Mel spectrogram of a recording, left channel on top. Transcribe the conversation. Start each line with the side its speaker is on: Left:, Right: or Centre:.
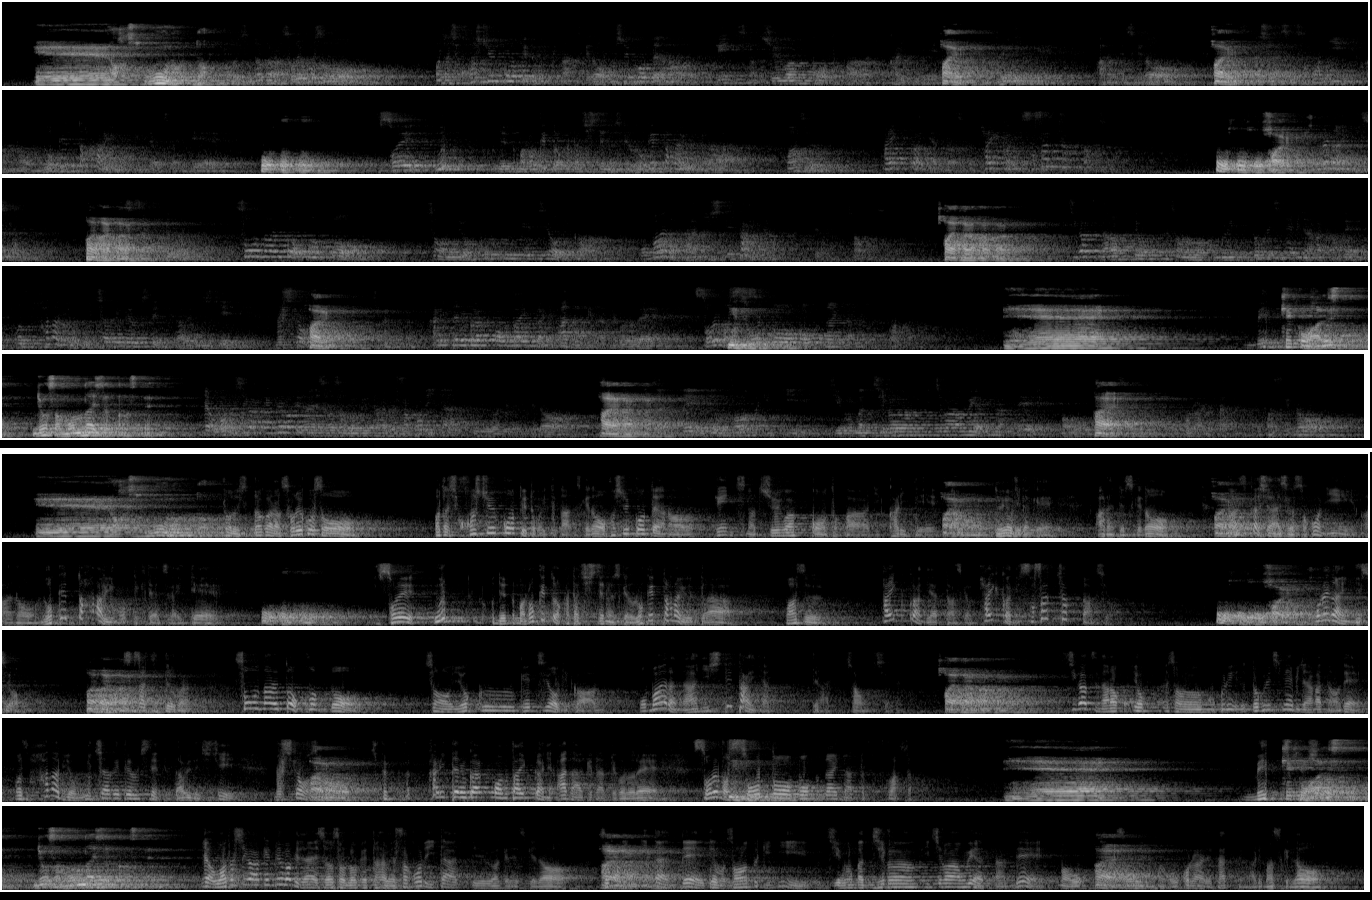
Left: ええあ、そうなんだ。
Right: そうです。だからそれこそ、私、補習校っていうとこ行ってたんですけど、補習校ってあの、現地の中学校とかに借りて、
Left: はい。
Right: あの、土曜日だけあるんですけど、
Left: はい。
Right: なぜか知らないですけど、そこに、あの、ロケット花火持ってきたやつがいて、
Left: ほうほうほう。
Right: それ、うっ、で、まあ、ロケットの形してるんですけど、ロケット花火打ったら、まず、体育館でやったんですけど、体育館に刺さっちゃったんですよ。
Left: ほうほうほう。はい。
Right: 折れないんですよ。
Left: はいはいはい。
Right: もう刺さっちゃってるから。そうなると、今度、その翌月曜日か、お前ら何してたんやってなっちゃうんですよね。
Left: はいはいはいは
Right: 4月7日、よ、その国立、独立記念日じゃなかったので、まず花火を打ち上げてる時点でダメですし、でしかもその、
Left: い。はい。
Right: <laughs> 借りてる学校の体育館に穴開けたってことで、それも相当問題になったと聞きました。
Left: うんうん。ええー。
Right: めっちゃ厳しいです。
Left: 結構あれですね。りょうさん問題児だったんですね。
Right: いや、私が開けてるわけじゃないですよ、そのロケット花火。そこにいたっていうわけですけど、そこにいたんで、
Left: はいはいはい。
Right: でもその時に自分が、自分一番上やったんで、まあ、おなんかそういうふうにまあ怒られたっていうのはありますけど、
Left: はい。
